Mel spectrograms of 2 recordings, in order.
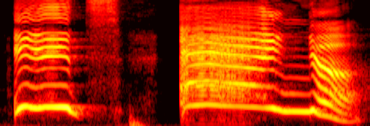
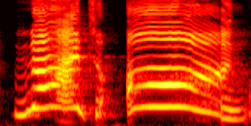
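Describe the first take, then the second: First: Aang said with a flat a, "ang" like sang; Aang, said the right way, ah-ng with a flat a; correct Aang. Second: Aang said as "ahn" with an open o; wrong Aang. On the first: Correcting the movie's name, Aang with a flat a. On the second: Mocking the movie's pronunciation, Aang as "ahn". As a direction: Aang mocked as the film says it, ahn. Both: Shown as a demonstration.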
